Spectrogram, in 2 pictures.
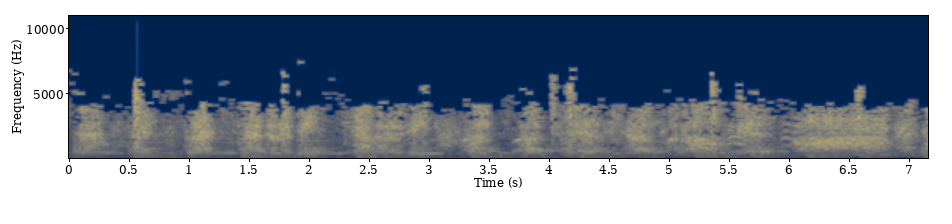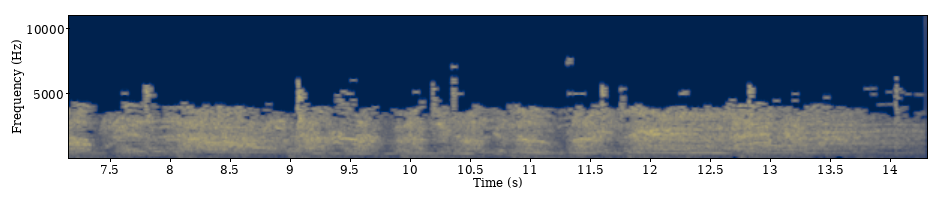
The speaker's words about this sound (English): The goblins hurried Bilbo and the dwarves along with shouts and insults and cracks of the whip.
